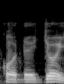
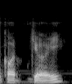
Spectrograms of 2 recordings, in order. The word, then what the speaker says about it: kodejoy: Dan juga Twitch username-ku dibacanya Kode Joy ya, guys ya, bukan Code Joy gitu.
